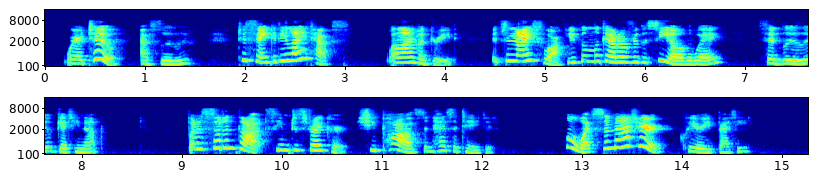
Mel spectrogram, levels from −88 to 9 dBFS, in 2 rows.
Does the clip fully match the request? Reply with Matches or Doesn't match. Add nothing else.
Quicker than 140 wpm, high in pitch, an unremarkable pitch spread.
Doesn't match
